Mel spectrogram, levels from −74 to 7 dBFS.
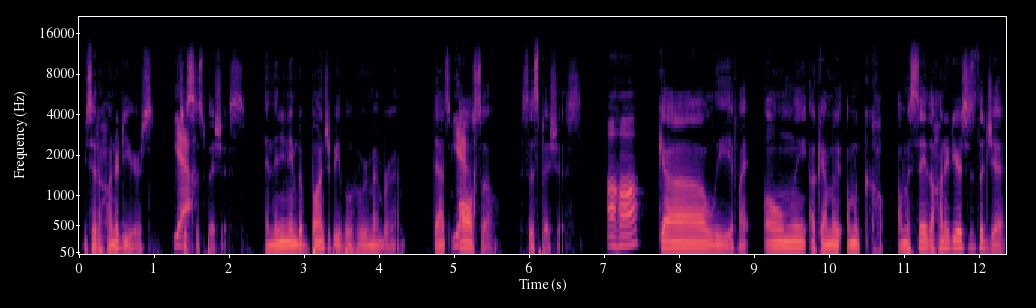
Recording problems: none

